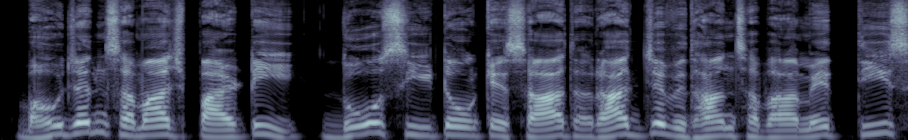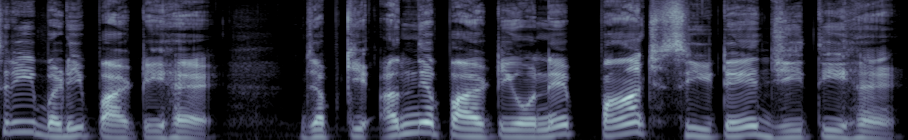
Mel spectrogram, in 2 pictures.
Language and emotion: Hindi, neutral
